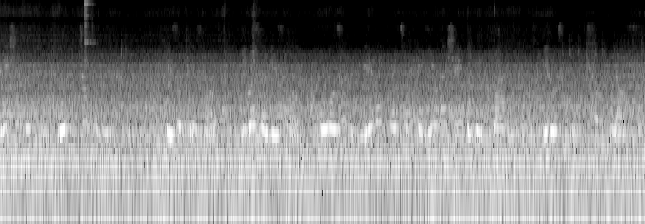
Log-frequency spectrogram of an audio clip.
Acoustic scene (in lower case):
subway train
